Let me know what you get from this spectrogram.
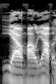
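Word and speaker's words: Iamaleava: You can make fun of me for butchering Nico Iamalivi's name. – What? That's not it either. – Hold on. Let me think. I know how to say it when I hear it. I just can't remember how to say it. That's my problem. Nico Iamalava. – Oh, my. Nico Iamalava. – Ah, that's right. Iamalava.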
